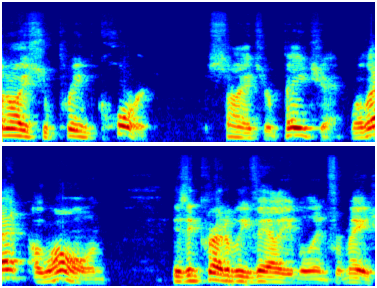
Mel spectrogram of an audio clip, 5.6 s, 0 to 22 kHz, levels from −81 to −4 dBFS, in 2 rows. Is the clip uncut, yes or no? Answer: yes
